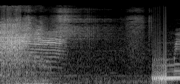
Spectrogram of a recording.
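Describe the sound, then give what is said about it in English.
A cat meows in a video game in a single drawn-out, wavering cry with a bright tonal edge that slowly fades, then a short, louder burst of noise cuts in at the end. “Meow, Sarek.”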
